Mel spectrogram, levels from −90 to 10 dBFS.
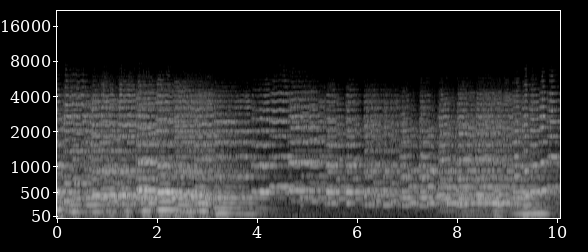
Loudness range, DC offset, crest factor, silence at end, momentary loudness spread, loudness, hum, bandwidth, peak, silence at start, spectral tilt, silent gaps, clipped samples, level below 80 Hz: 6 LU; under 0.1%; 18 dB; 0 s; 10 LU; -30 LUFS; none; 6.4 kHz; -12 dBFS; 0 s; -8 dB/octave; none; under 0.1%; -54 dBFS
